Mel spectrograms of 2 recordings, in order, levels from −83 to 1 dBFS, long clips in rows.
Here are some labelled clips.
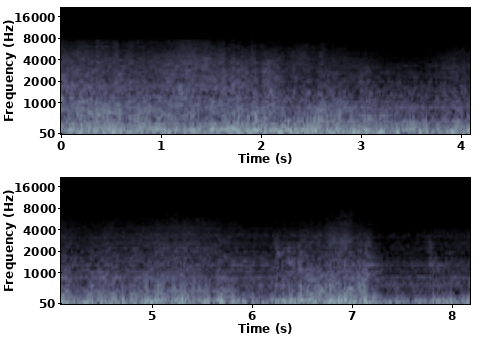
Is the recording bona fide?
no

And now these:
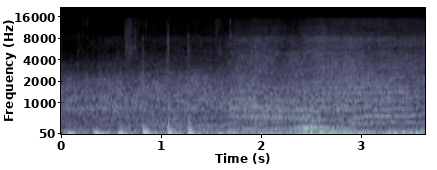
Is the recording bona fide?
yes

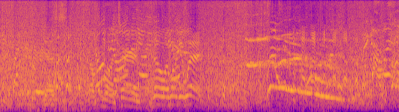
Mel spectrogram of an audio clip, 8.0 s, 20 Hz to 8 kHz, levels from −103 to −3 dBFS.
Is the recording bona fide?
yes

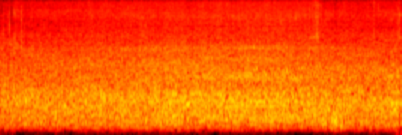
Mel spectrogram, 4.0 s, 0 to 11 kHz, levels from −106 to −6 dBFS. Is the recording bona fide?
no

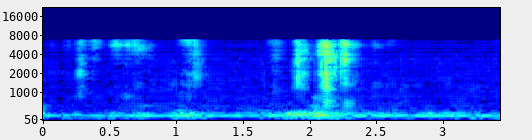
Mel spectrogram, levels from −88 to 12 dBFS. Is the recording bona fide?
no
